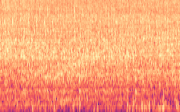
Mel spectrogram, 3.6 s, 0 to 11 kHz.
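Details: 2003 Chevy Tracker (Suzuki Grand Vitara) at steady idle with a low-pitched, hollow knock that is not consistently timed; source not identified.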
